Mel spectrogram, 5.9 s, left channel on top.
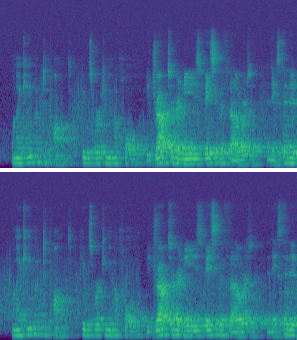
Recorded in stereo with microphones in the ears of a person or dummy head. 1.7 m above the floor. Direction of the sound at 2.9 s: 45° left (ahead or behind).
